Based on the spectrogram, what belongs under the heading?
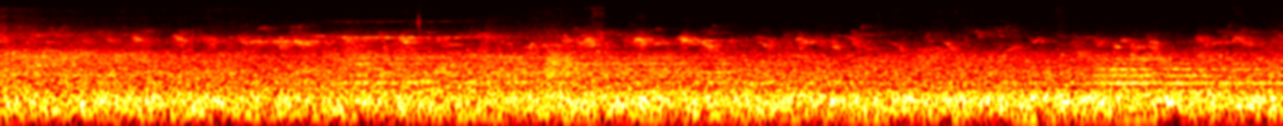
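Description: Small birds chirping in quick, repeated calls over a steady background noise.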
